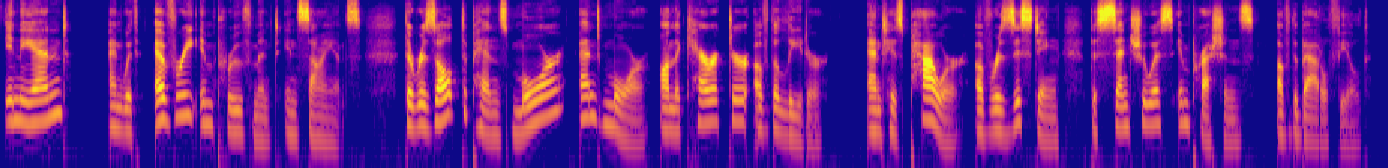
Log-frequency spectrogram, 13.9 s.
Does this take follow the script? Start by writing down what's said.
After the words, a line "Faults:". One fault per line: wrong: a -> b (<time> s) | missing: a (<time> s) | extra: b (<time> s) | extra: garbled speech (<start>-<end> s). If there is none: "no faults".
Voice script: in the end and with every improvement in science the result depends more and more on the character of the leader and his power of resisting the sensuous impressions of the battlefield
in the end and with every improvement in science the result depends more and more on the character of the leader and his power of resisting the sensuous impressions of the battlefield
Faults:
no faults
